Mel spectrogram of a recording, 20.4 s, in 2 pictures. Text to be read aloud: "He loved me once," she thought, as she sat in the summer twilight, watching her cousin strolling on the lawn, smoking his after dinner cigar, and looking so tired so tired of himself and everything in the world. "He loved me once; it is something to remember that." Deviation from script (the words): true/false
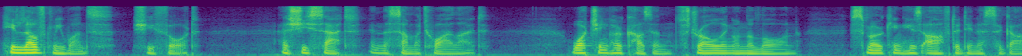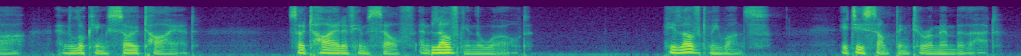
true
